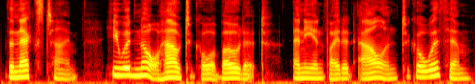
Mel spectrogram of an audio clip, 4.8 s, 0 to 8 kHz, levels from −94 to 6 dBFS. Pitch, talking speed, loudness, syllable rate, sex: 155 Hz, 240 wpm, -19 LUFS, 5.6 syllables/s, female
